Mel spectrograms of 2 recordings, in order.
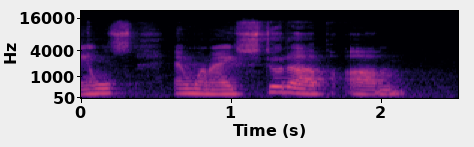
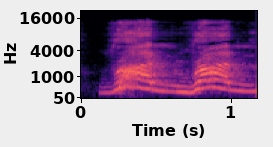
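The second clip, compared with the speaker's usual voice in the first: loud, high shout to run; screamed run; 7 semitones higher, 13 dB louder than usual. A narrator's reading. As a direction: yell a fake warning. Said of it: "Laura screamed".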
